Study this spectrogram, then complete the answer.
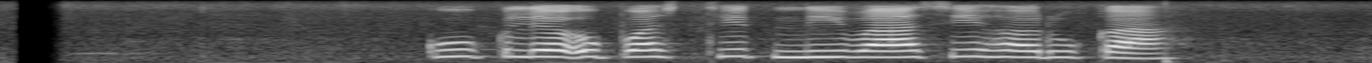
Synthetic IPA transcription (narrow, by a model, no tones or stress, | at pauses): kukleupʌst̪ʰit̪niβasiɦʌɾuka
